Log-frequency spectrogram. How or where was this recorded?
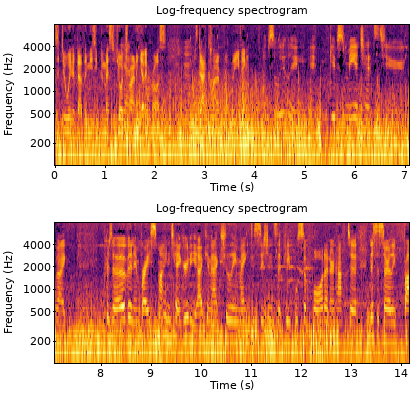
busy venue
